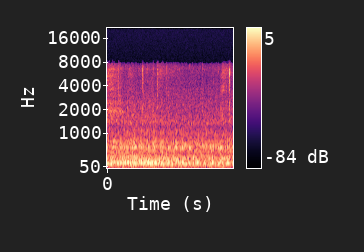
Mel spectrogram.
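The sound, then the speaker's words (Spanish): A sewer-unclogging vacuum truck rumbles steadily as it passes on the road, a deep continuous engine drone with a faint rise in revving. “Acabo de pasar una pipa de esas que destapan, a ver si no está inundado y me quedo y este podcast nos va a durar tres semanas.”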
